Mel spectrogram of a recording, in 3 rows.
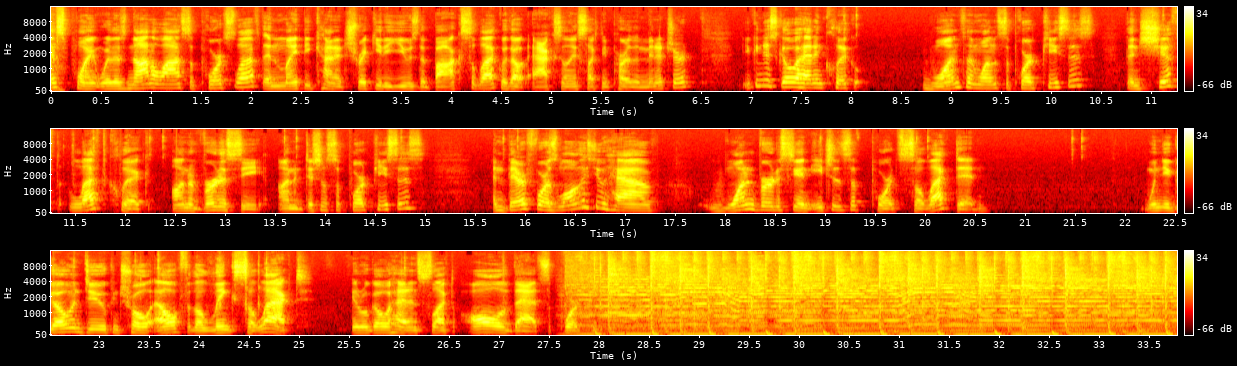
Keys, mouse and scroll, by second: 0.2-0.8 scroll down 2, 1.0 middle click, 5.8-7.0 scroll up 2, 7.6 click, 10.7 shift+click, 11.9 shift+click, 13.3 shift+click, 14.3 shift+click, 15.4 shift+click, 18.6 shift+click, 19.5 shift+click, 22.4 shift+click, 23.0 shift+click, 24.2 ctrl+l, 26.0 shift+middle click, 27.7 x, 29.3 click, 29.5 ctrl+l, 29.6 x, 29.9 shift+middle click, 30.1 click, 30.3 ctrl+l, 30.3 ctrl+k, 30.5 x, 30.6 scroll down 4, 30.7 shift+middle click, 30.9 middle click, 31.1-31.6 scroll up 3, 31.4 click, 31.7 shift+click, 31.9 shift+click, 32.4 shift+click, 32.7 ctrl+l, 32.8 x, 33.0 middle click, 33.3 click, 33.7 ctrl+l.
